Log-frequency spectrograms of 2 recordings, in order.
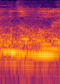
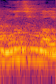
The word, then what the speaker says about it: মুজমাল: মুফাসসাল আর ঈমানে মুজমাল ভুল করে অনেক উচ্চারণ করে মুজাম্মলরা একই রকম করে উচ্চারণ করে কিন্তু আসলে মুজাম্মল না হ্যাঁ মুজমাল কারণ এটা হচ্ছে বাবে ইফাল থেকে আজমাল ইজমাল থেকে ইজমাল থেকে মুজমাল ইসমফুল আর এটা হচ্ছে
